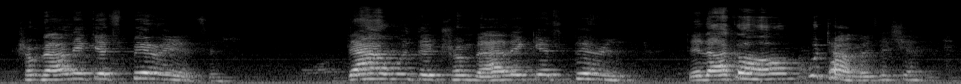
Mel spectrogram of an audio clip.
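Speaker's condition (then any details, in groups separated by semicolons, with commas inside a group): Cerebral palsy; since birth, brain damage at birth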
